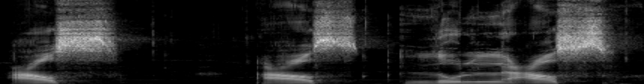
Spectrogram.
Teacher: عین کو موٹا کریں گے، صاد کے ساتھ ملانا ہے، صاد کی سیٹی موٹی ہوگی.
